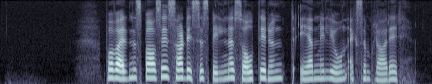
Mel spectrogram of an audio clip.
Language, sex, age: Norwegian, female, 49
